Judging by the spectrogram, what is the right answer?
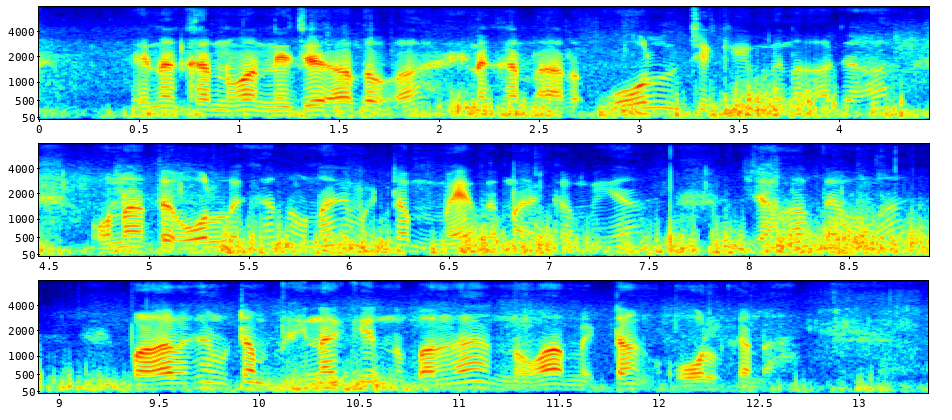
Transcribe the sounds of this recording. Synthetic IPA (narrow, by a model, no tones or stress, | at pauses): ɛ̰nakʰanːɔwaʔnid͡ʒɛad̪ɔʔaɛ̰nakʰanaɾɔlt͡ʃikimɛnaʔad͡ʒaɦãɔ̰nat̪ɛɔlːɛkʰanɔnad͡ʒɛmit̪̚ʈaŋmɛd̪naʔkamijad͡ʒaɦãt̪ɛɔnapaɦaɾakʰanmit̪̚ʈaŋbʱinakinbaŋanɔwaʔmit̪̚ˀʈaŋɔlkana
